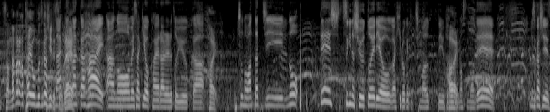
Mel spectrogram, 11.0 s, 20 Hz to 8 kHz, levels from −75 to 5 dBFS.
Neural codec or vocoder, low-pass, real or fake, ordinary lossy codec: none; none; real; none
